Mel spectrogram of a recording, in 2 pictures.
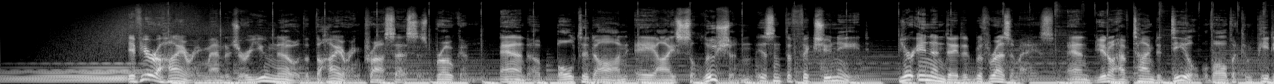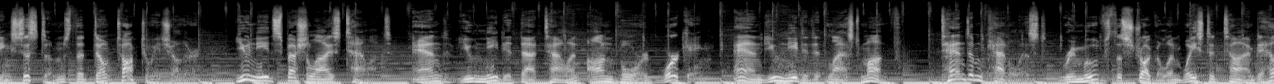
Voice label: Corporate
